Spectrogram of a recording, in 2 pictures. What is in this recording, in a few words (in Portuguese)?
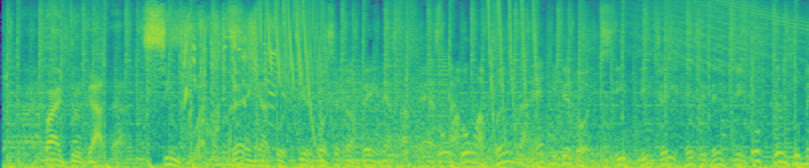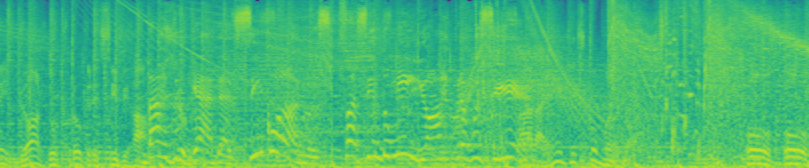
sertanejo remix e electro dance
